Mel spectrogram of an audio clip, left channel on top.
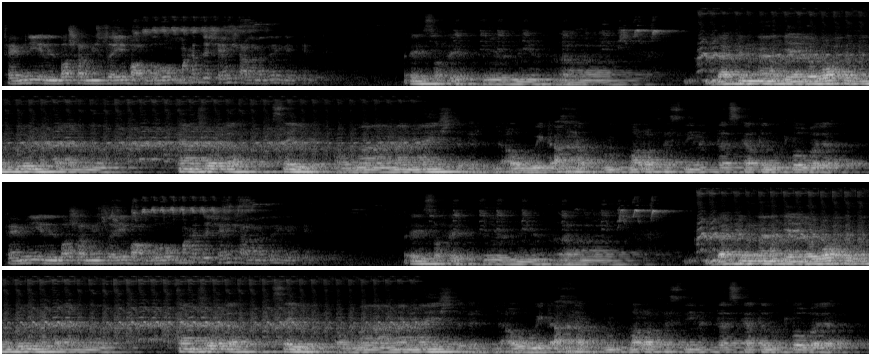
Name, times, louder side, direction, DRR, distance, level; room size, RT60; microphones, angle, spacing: voice 1, 0.0-3.1 14.3-14.5, left 1 dB, 40° left, 0 dB, 1.0 m, -32 dB
sound 1, 1.0-2.7 3.5-3.6 4.2-5.3 5.6-6.5, right 3 dB, 60° right, 1.2 m, -42 dB
voice 2, 4.0-6.2 6.8-9.8 10.4-17.0, left 1 dB, ahead, -7 dB, 2.0 m, -26 dB
sound 2, 6.9-12.8, right 1 dB, 85° right, 1.4 m, -38 dB
12.0 x 4.5 x 2.6 m, 1.4 s
head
